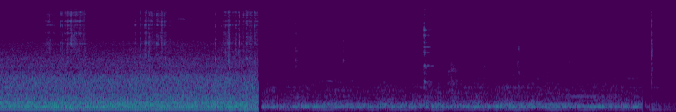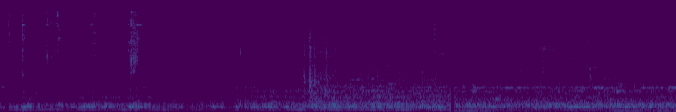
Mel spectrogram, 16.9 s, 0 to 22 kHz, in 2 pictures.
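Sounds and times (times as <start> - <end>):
low steady hum: 0.0 - 16.9
crunching of eating fried chicken: 12.2 - 14.0.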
